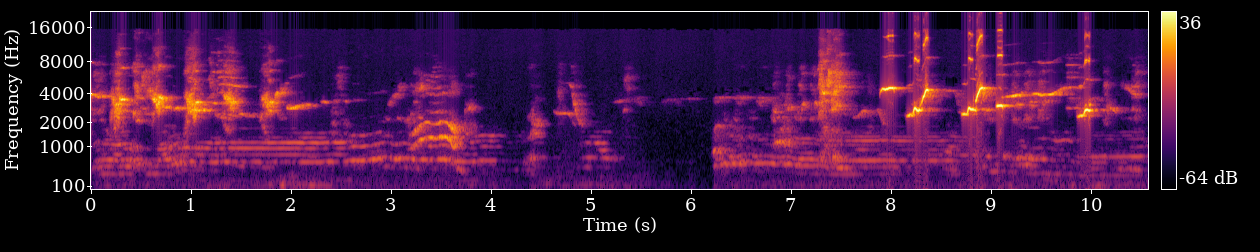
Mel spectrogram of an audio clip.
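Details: Oriental magpie-robin lure song meant to prompt quick replies and tail display: soft whistled phrases at first, a short near-silent gap, then loud, fast rising whistles and chatters from about seven seconds on.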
